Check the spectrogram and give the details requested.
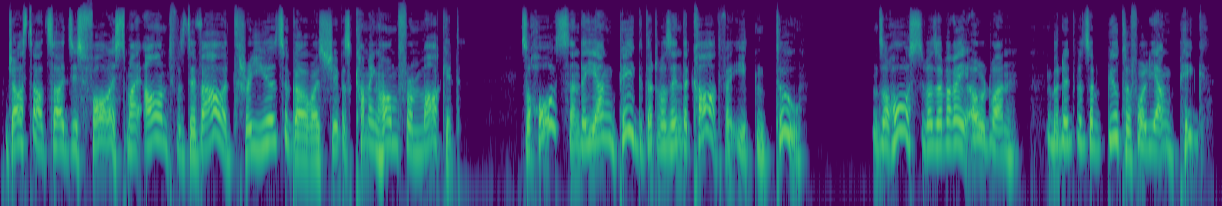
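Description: A narrator voicing a stolid, shrewd peasant woman in a storybook, calm, devout and matter-of-fact. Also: mid-range voice, gravelly, husky, dry recording, studio quality, voice pushed up, exaggerated voice. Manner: tranquil, unhurried, matter-of-fact.

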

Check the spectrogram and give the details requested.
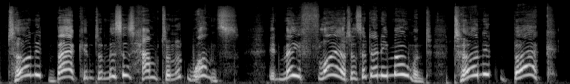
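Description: Storybook society aunt: very high, shrill, theatrical pleading, wildly swooping. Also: male voice, wildly swooping pitch, moderate pace, a little mellow, dry recording, studio quality, full character voice. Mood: shrill panic. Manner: dramatic, beseeching.

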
